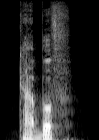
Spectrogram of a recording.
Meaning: 1. small room or compartment (typically dark, stuffy and of small size) 2. storage compartment, broom closet (small room used to store tools or items)
- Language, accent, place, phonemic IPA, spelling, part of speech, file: German, Germany, Berlin, /kaˈbʊf/, Kabuff, noun, De-Kabuff.ogg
